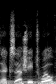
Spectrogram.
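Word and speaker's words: X Æ A-12: name he noted that the pronunciation of the name was exashi 12 musk and that the name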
